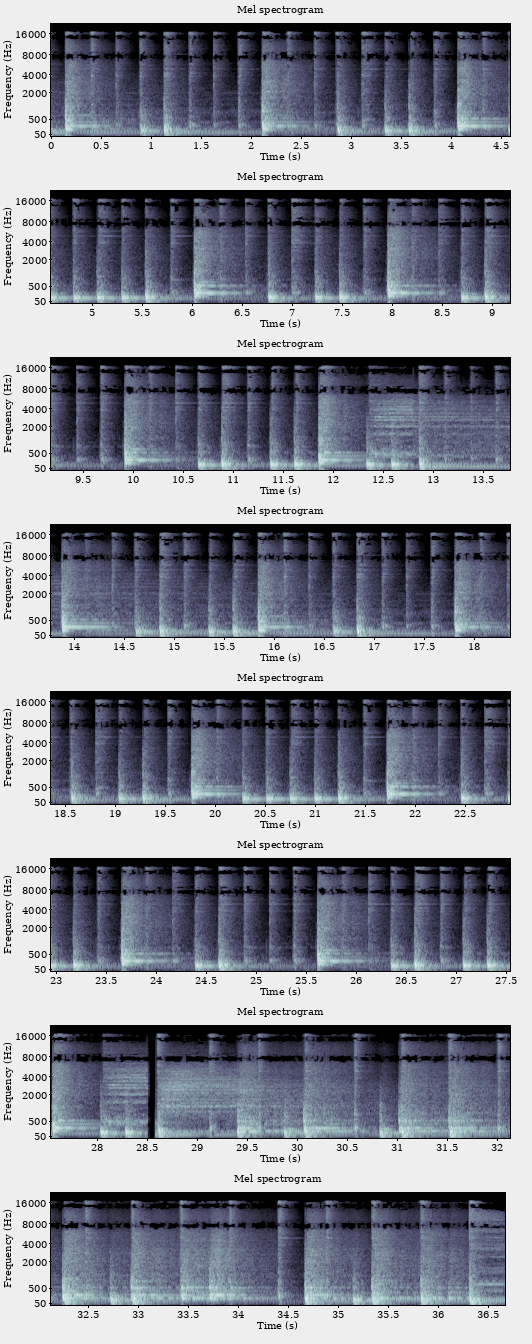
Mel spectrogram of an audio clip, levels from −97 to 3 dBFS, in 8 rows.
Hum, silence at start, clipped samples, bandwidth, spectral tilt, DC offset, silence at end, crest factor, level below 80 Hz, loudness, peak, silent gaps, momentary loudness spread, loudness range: none; 0 s; under 0.1%; 17 kHz; -6 dB/octave; under 0.1%; 0 s; 20 dB; -36 dBFS; -21 LUFS; -2 dBFS; 28.53-28.58 s; 14 LU; 3 LU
